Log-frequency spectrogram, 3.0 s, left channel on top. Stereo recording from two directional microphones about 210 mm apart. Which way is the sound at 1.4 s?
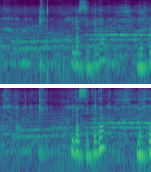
35° right (ahead or behind).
